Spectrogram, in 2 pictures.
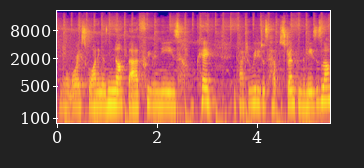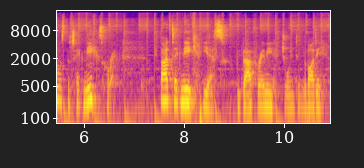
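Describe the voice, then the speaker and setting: A woman in her fifties, a fitness instructor leading a guided strength workout, slightly hoarse from a sore throat and cheering on the class as she counts out reps. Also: lowish voice, fairly even intonation, a little fast, echoey room, faint music behind. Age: 50s. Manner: encouraging, counting reps while exercising.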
